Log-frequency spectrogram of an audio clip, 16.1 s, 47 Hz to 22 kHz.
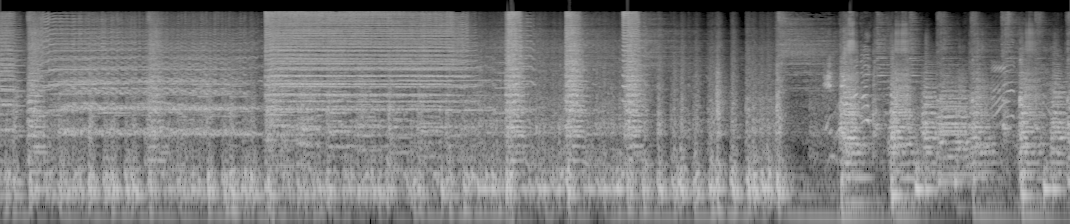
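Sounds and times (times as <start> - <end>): brass chords: 0.0 - 10.4, 11.6 - 16.0.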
